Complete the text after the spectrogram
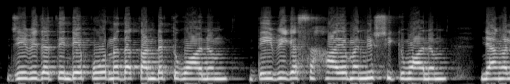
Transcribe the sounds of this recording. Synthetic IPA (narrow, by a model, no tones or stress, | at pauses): d͡ʑiːʋiðɐt̪ːinde̞puːrɳɐðɐkɐɳɖe̞t̪ːuʋaːnumd̪ejʋiɣɐsɐhaːjɐmɐnwiʂikʲːuʋaːnumɲɐŋːɐɭ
